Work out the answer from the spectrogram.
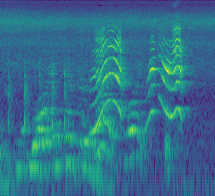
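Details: Pet rose-ringed parakeet imitating speech: low murmured syllables give way to two loud, arched, nasal words with bending pitch, each lasting about half a second, in a small indoor room.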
